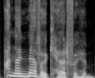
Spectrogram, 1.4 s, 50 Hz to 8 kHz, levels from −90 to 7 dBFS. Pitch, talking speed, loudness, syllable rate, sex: 210 Hz, 250 wpm, -14 LUFS, 6.2 syllables/s, male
